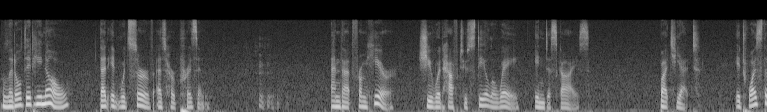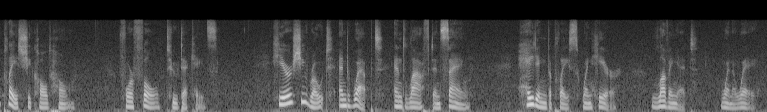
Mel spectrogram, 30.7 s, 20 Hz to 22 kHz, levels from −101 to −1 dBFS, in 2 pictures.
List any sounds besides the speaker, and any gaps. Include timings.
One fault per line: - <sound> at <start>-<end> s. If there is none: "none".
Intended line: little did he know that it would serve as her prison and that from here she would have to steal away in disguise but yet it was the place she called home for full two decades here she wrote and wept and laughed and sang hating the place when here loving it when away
- laugh at 4.9-5.8 s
